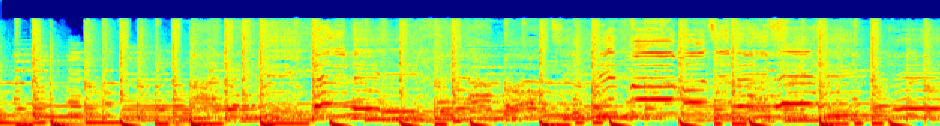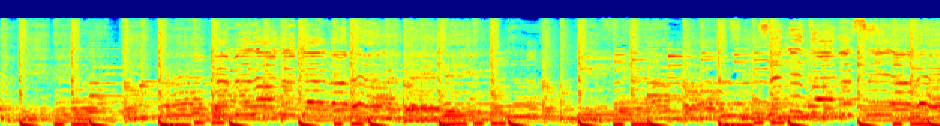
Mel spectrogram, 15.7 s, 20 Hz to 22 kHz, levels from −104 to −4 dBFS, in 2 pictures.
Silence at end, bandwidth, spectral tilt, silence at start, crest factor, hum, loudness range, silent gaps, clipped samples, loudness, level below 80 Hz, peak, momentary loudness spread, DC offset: 0 s; 12 kHz; -4.5 dB/octave; 0 s; 12 dB; none; 2 LU; none; under 0.1%; -14 LUFS; -20 dBFS; -2 dBFS; 4 LU; under 0.1%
